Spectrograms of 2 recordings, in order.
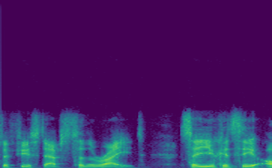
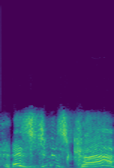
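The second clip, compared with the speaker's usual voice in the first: put-on Scottish accent pitched high; 12 semitones higher than usual. Playing the harsh reviewer of a photo: Simon Cowell impression, Scottish accent. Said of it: "I don't know why that was a Scottish accent".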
